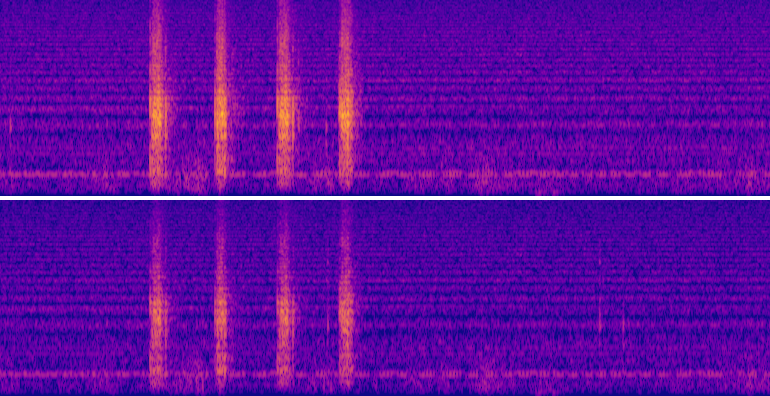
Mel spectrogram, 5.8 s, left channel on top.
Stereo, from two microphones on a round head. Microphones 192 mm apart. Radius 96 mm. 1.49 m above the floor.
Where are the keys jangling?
45° right (ahead or behind).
